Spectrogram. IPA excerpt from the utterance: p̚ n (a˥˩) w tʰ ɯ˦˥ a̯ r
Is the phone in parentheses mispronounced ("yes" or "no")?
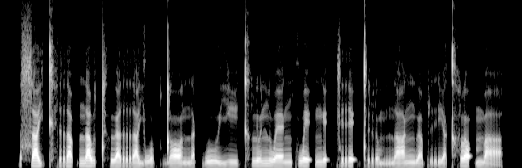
no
